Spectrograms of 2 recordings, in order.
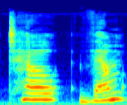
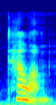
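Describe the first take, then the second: First: The th in them is fully pronounced. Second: The th is dropped and the words link.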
